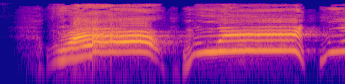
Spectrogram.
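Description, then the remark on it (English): A voice mimics a wailing baby, with two long, loud, rising cries and the start of a third, each strained and sustained, alone without talk. “You know, screaming their head off.”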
